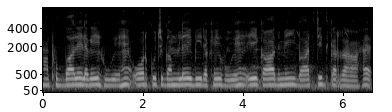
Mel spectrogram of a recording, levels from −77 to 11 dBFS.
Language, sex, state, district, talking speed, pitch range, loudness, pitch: Hindi, male, Chhattisgarh, Raigarh, 165 wpm, 165-180 Hz, -28 LUFS, 175 Hz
